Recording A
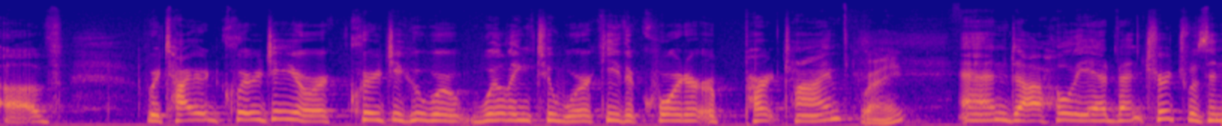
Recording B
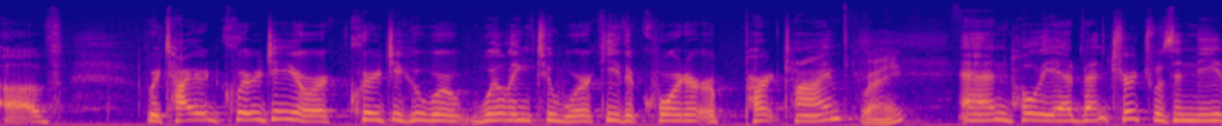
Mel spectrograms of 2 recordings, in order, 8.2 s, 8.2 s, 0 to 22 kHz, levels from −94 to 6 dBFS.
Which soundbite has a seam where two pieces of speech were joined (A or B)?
B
